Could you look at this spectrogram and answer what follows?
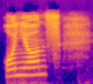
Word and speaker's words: onions: Yeah, it looks like on, but it's un, like this.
